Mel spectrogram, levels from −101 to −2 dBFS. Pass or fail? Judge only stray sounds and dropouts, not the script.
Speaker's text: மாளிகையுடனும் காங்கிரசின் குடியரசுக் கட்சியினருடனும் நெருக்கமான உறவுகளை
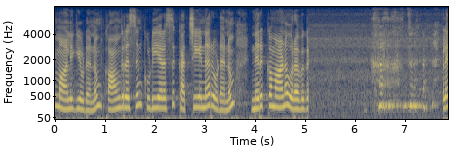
fail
